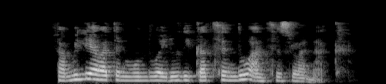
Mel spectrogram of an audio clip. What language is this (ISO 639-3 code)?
eus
